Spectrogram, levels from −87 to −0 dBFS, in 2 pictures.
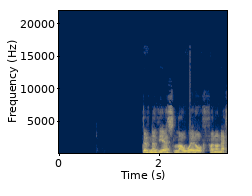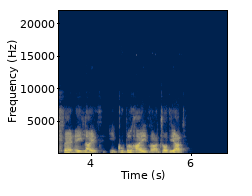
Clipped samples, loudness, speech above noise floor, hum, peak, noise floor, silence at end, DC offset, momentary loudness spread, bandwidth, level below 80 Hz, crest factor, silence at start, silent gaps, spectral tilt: under 0.1%; -20 LUFS; over 71 dB; none; -4 dBFS; under -90 dBFS; 0.9 s; under 0.1%; 7 LU; 9 kHz; -64 dBFS; 18 dB; 1.65 s; none; -7 dB/octave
